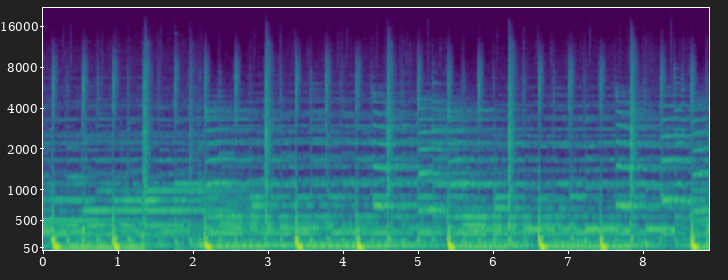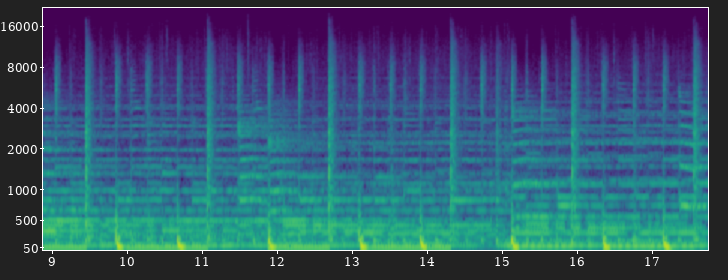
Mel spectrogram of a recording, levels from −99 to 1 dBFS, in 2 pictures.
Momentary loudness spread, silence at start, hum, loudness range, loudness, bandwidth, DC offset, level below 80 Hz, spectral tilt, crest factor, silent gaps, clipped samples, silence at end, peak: 8 LU; 0 s; none; 1 LU; -24 LUFS; 10 kHz; under 0.1%; -24 dBFS; -6.5 dB/octave; 16 dB; none; under 0.1%; 0 s; -6 dBFS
